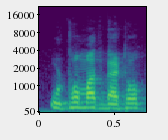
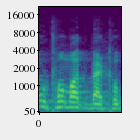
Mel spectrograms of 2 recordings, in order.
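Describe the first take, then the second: First: اٹھو, then a beat, then مت بیٹھو bound together; pause shifts meaning. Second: اٹھو مت بیٹھو with مت leaning back onto اٹھو; don't get up, sit: pause after مت; pause shifts meaning. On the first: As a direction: break after اٹھو and stress مت بیٹھو. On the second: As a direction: say اٹھو مت bound together, then a beat before بیٹھو. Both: Shown as a demonstration. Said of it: "ترجمہ ہی بدل دیا ہے".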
